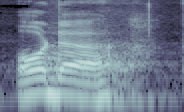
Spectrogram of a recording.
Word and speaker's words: ODA: We call it ODA, which rhymes with Yoda, is our inside joke.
